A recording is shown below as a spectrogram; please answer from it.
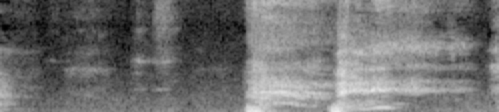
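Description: A pause, then about a second in, two short breathy bursts from a man's voice as he starts to laugh.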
